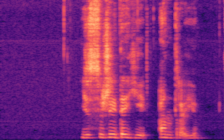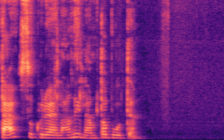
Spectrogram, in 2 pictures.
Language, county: Lithuanian, Kaunas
